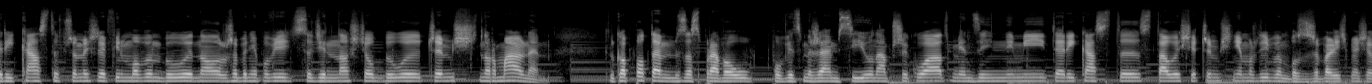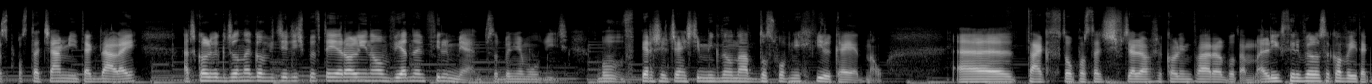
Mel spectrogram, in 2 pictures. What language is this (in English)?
Polish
